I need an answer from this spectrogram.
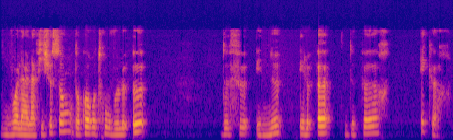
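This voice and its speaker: Woman primary teacher, remote phonics lesson, measured and patient delivery, lower voice, muffled home recording. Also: lively intonation, warm tone. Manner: slow, careful, articulating each sound; talks while working the mouse on screen. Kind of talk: remote reading lesson for young children.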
